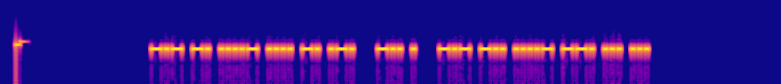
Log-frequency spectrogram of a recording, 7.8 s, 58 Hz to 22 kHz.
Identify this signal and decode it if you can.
Morse code, heard as a keyed tone, about 34 wpm, 700 Hz. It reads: KN4HNR DE KD4GSS
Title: USA Callsign DE Callsign - 6 Characters - 35wpm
